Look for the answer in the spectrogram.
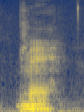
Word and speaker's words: Plait: Men jag tänkte börja faktiskt med en bok som jag har här framför mig, som är skriven av Philip Pläää, alltså P-L-A-I-T, Pläää. – Det är nog så han uttalar det.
